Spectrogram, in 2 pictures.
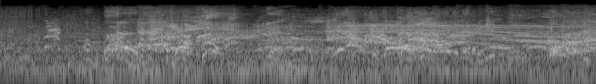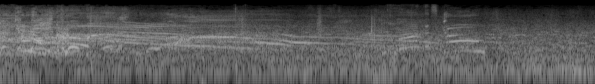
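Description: Electronic game sound effects zap and whoosh with falling tones.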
